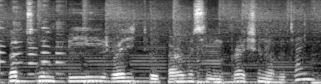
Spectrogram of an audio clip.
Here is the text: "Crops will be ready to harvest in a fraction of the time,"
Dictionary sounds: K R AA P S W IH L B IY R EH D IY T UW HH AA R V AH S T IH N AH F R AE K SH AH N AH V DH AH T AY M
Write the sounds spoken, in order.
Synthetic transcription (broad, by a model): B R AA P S W IH L B IY R EH D IY T UW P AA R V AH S IH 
